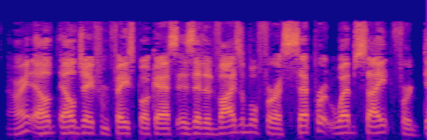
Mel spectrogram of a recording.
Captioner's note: none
